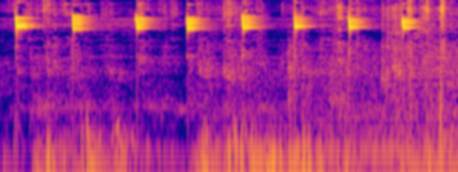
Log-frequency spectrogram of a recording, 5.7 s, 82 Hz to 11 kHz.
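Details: Lovebird repeating short, piercing chirps about every 0.7 seconds over a low rumbling background hum, in a recording meant to provoke and train other lovebirds into the long ngekek trill.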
